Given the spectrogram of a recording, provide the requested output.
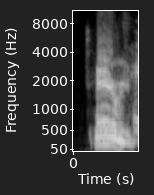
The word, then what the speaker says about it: Terrence: I like saying Turns. But they'd be like, huh? Excuse me? I'd be like, Turns. They'd be like, huh? I'd be like, Terrence.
